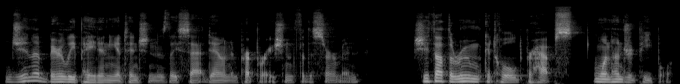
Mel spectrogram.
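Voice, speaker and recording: Bright, forceful male story narrator. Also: lowish voice, brisk. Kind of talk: scripted dramatic story narration.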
